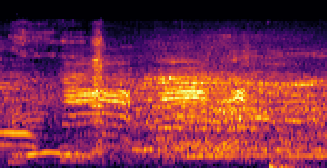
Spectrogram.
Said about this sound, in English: They're booing you, Ranger Doug.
